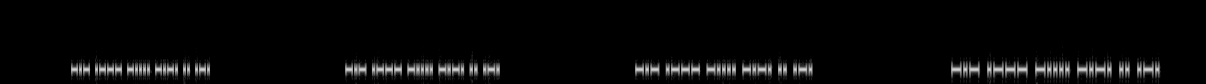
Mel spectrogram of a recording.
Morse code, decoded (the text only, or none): KJ6CIR KJ6CIR KJ6CIR KJ6CIR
